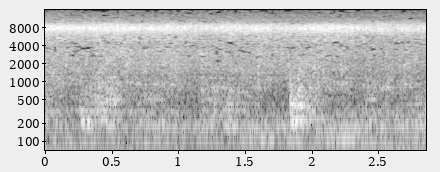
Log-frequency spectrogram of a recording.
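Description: Tomatoes fry in oil with a loud, continuous close sizzle and faint soft stirring scrapes, and no voices.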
